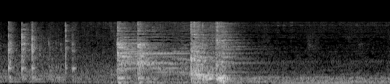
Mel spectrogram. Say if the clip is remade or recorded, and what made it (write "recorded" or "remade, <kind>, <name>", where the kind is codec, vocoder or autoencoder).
recorded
